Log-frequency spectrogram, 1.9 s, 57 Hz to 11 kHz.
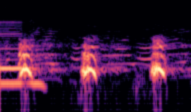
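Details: Leo, an 11-year-old dog, whines and barks because he wants the ball that another dog, Rush, is holding. Three short, yelping barks with a whiny rise-and-fall come about every two-thirds of a second, over a steady faint tone.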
